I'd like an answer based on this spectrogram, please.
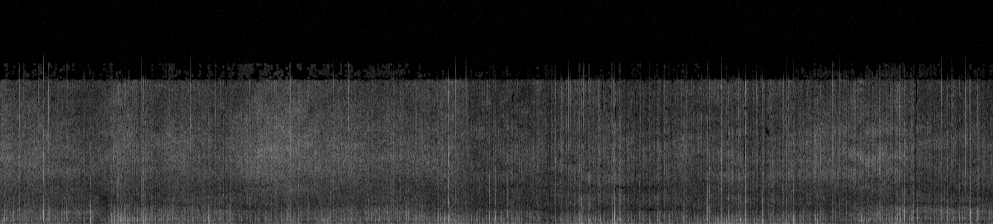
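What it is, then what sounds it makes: Cork board being scratched. A large, flat, speech-bubble-shaped cork board with a black border, solid and thin and lying flat, is scratched with both hands using short natural nails and fingertips. The result is a steady, dense crackling scratch with many quick, dry ticks over a low rumbling base and little high-end content.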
